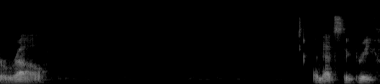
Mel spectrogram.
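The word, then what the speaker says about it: rho: sake of notation my rows usually look something like this and that's pronounced row and my P's I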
